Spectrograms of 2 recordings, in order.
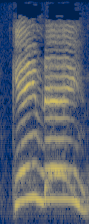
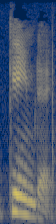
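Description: First: High, loud stadium call of "Game Day!"; booming announcer shout; announcer yell. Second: Said in the usual way. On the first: Acted. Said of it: "the announcer yells". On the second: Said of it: "Chapter three".

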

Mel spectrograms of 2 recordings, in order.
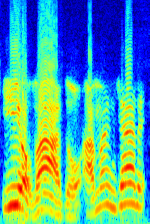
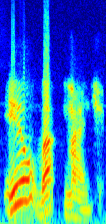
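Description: First: Said in the usual way. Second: "io va mangio" said high in dialect; Sicilian dialect. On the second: Shown as a demonstration. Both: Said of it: "È una regola".

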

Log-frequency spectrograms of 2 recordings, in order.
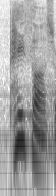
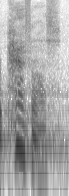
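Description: First: "Pathos" with long a, as in pay; long-a pronunciation. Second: "pathos" with short a, as in path; short-a pronunciation. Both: Shown as a demonstration. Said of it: "Pathos or pathos".

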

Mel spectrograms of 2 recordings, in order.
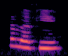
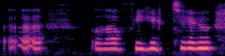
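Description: First: Higher, tender endearment; caressing. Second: Slow, hesitant, shaky reply. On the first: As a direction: coo it like a soothing lover. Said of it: "He caressed Deceit's chin as he said". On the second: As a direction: falter through the endearment. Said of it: "responded with a shaky voice". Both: A narrator's reading.

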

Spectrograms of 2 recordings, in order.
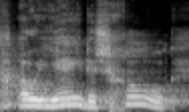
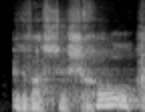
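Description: First: High, loud alarmed cry, then falling; panicked gasp. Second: Said in the usual way. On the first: Acted. Rabbit hearing his daughter is missing, alarmed and high. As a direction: blurt it out in sudden alarm. Konijn panics over phone call. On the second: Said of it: "narration before exclamation".

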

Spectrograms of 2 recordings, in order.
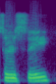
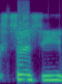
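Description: First: "Cersei" ending in SAY; sur-SAY for "Cersei"; imitated Cersei pronunciation. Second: "Cersei" ending in SEE; SUR-see for "Cersei"; preferred Cersei pronunciation. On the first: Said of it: "one of you three, um, pronounce it as Cersei". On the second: Shown as a demonstration. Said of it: "pronounce it as Cersei".

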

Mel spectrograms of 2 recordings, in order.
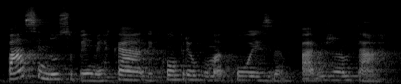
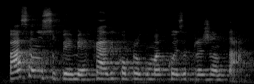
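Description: First: Said in the usual way. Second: Quick, brushed-off order; curt "whatever" reading; dismissive. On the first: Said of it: "eu vou fazer com a entonação do WhatsApp". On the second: Shown as a demonstration. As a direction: rattle it off like you couldn't care less. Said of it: "Dane-se".

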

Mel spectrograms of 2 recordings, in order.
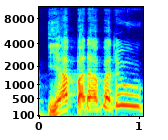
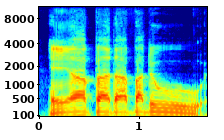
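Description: First: High, squealing cartoon catchphrase; Fred Flintstone catchphrase. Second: Slow, drawn-out cartoon catchphrase; lightly voiced cartoon caveman; Fred Flintstone catchphrase. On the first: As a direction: belt it out like a cartoon caveman. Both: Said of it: "Fred Feuerstein war das".

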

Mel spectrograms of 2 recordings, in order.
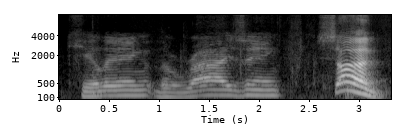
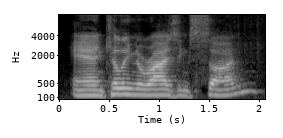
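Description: First: "Killing the Rising Sun" drawn out slowly, each word weighted; slow emphatic title. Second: Said in the usual way. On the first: Shown as a demonstration. Host plugging his book to listeners, slow emphatic title.

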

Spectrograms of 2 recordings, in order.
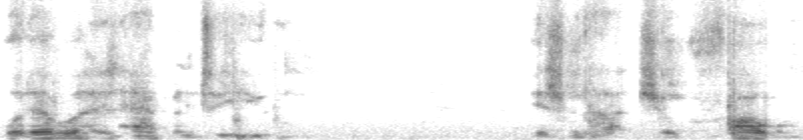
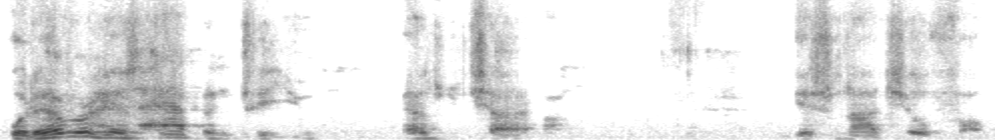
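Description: First: Softer and whispered throughout; quiet whispered comfort; hushed reassurance. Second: Starts plain and drops to a whisper; gentle reassurance fading into a whisper; soft reassurance. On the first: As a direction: keep it hushed and tender for a hurt child. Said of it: "That's one of the first things I want kids to know". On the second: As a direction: ease into a hush as if telling a child. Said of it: "this is what I said". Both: Shown as a demonstration.

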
